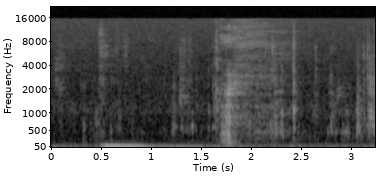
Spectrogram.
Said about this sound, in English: It picked up the zipper, by the way.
